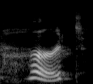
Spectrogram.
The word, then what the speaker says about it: hurt: that hurt versus heart so the word hurt is a stir sound so there is no vowel there really we do pronounce the h her her her hurt hurt in for the word heart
